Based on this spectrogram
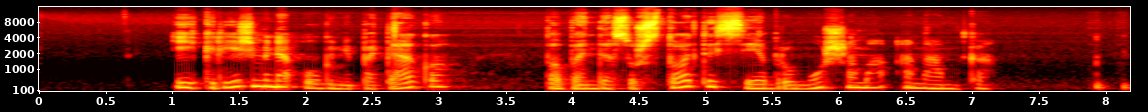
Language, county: Lithuanian, Kaunas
